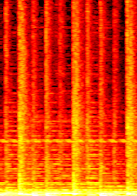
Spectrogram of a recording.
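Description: Background music with a steady drum beat under held instrument notes.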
